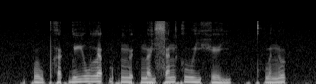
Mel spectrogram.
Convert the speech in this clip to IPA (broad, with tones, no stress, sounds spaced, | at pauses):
p o˨˩ w pʰ ɐ˧ k̚ l iː˥ w l ɐ˥ p̚ ɐ˧ k̚ n̪ ɵ˨ t̚ n̪ ɐ˨˩ j s ɐ˥ n k uː˧ j h e˨˩ j | kʷʰ ɐ˨˥ n ʊ˨ k̚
